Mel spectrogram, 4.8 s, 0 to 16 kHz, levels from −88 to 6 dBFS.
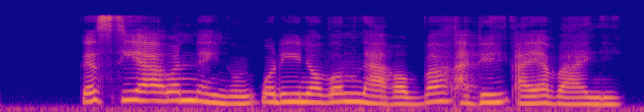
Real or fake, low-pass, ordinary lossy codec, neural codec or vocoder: fake; 9.9 kHz; AAC, 96 kbps; autoencoder, 22.05 kHz, a latent of 192 numbers a frame, VITS, trained on many speakers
